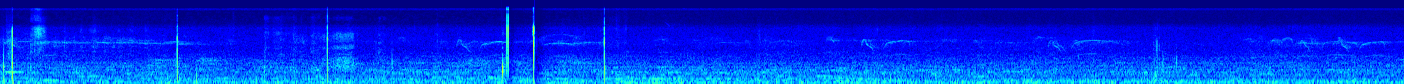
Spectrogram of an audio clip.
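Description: Faint outdoor ambience with small birds chirping now and then, mostly in the second half. There are several sharp clicks in the first six seconds, the loudest a close pair about five seconds in.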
